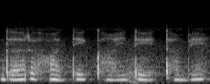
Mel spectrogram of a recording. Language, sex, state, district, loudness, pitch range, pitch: Chhattisgarhi, female, Chhattisgarh, Sukma, -20 LUFS, 220-235 Hz, 225 Hz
